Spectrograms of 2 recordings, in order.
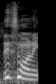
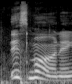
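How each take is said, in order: First: It is spoken with a neutral accent. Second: It is spoken with an Italian accent.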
